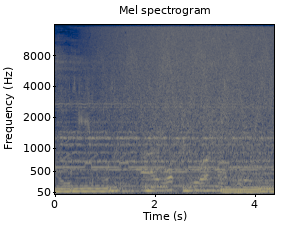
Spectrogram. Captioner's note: static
